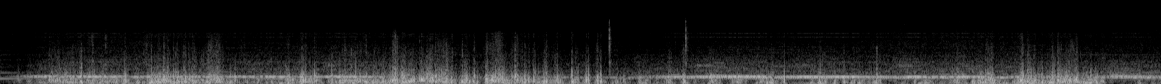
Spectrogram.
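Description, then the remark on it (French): A 3-metre-tall wind-played sound sculpture made of many steel tubes drones a low, steady hum as wind rushes into the tubes, amid heavy gusty wind rumble, the tone briefly fading and returning midway and at the end. “Ça, c'est l'instrument à vent par excellence, hein, parce que c'est le vent qui le fait fonctionner.”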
